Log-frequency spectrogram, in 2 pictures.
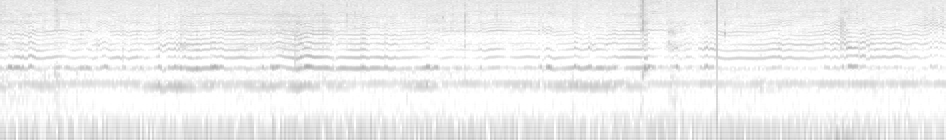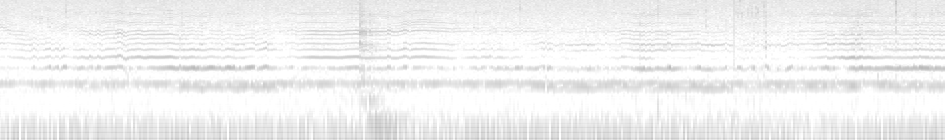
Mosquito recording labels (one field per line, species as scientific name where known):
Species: Culex quinquefasciatus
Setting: cup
